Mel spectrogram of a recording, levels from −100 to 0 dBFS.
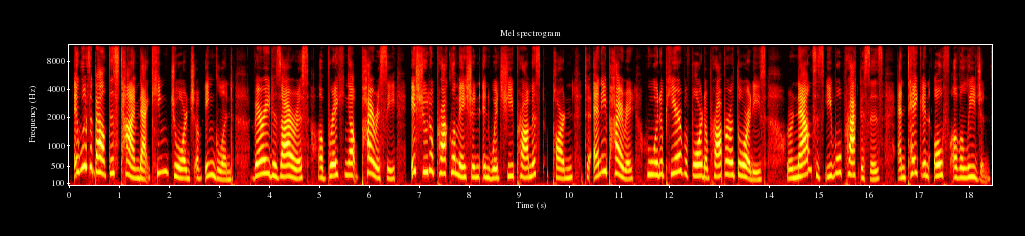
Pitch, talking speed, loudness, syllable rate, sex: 270 Hz, 145 wpm, -21 LUFS, 5.4 syllables/s, female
